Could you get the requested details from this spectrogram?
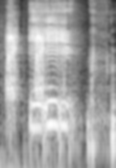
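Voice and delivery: high piglet giggle squeak; squeaky laugh. Acted. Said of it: "squeaks George".

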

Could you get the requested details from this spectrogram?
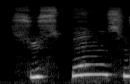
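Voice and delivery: high, drawn-out mock-suspense call; playful suspense. Vlogger teasing viewers before measuring fabric, high playful suspense. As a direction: sing it out high to tease.

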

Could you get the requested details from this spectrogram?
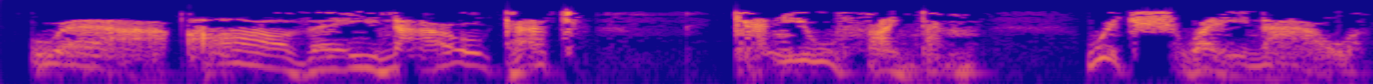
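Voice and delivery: slow, high and sinister; drawn-out mocking creature voice; eerie alien voice. Alien voice taunts.

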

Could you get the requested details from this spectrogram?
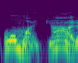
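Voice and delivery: high, slow stunned gasp of disbelief; mock horror at a shock twist; reacting like a fan gutted by the death. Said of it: "and you're just like".

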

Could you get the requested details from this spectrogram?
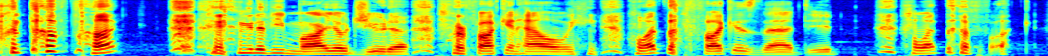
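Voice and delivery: laughing hard, words breaking through; can't stop laughing at the idea; real laugh through the words; laughing disbelief. Real, not acted. Laughing at [name] idea.

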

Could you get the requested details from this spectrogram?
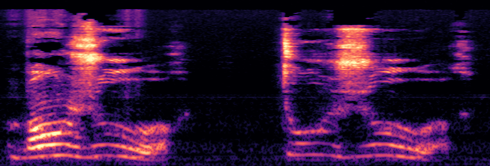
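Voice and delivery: "bonjour", "toujours" with a deep rounded French oo. Shown as a demonstration. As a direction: round the lips, tongue back, on "bonjour" and "toujours". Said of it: "The French oo sound has a deeper sound".

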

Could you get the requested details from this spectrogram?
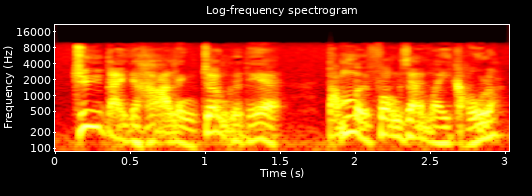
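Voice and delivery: ordinary talk, nothing marked

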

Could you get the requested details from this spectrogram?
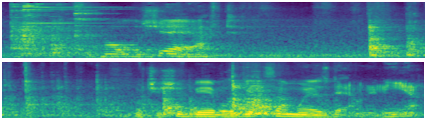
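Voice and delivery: ordinary delivery

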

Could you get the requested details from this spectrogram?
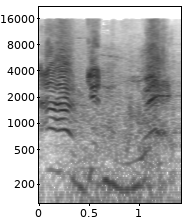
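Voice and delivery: goofy drawn-out shout; imitated joking holler. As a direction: whoop it out, stretching the words. Imitates Isaiah joking in the rain.

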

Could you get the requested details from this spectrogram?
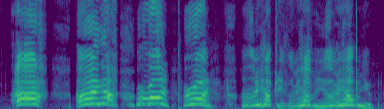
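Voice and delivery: high panicked cries, running away; panicked screaming. Acted. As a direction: scream and flee in terror. Attacked, fleeing in skit.

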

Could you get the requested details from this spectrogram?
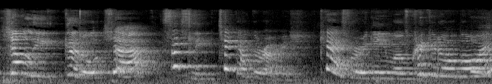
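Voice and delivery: loud, hammed-up British toff; plummy voice. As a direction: lay on the plummy British accent. Mocking an Englishman's posh talk.

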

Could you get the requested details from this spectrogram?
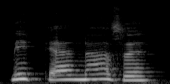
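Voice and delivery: high, very slow, word by word; emphatic repeat. A narrator's reading. Sister repeats the trick for baffled brother, slow and emphatic. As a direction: spell it out slowly in a high voice.

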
